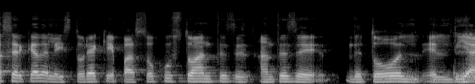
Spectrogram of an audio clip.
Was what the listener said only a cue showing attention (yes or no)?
yes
